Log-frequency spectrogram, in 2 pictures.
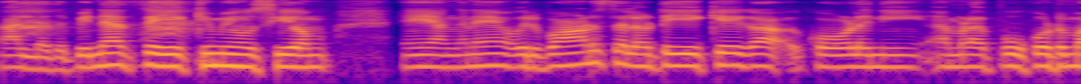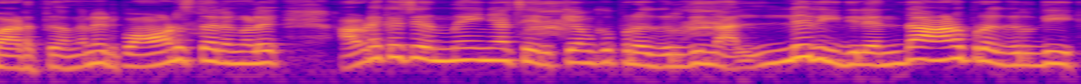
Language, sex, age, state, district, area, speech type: Malayalam, female, 45-60, Kerala, Malappuram, rural, spontaneous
